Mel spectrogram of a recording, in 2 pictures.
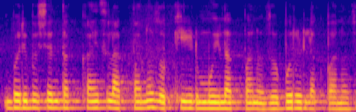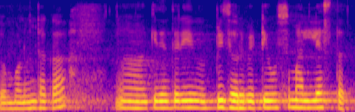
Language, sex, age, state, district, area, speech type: Goan Konkani, female, 60+, Goa, Canacona, rural, spontaneous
